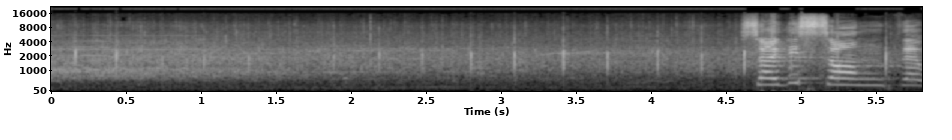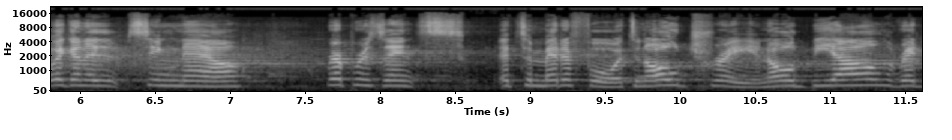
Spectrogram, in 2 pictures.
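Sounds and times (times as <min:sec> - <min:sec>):
audience cheering: 0:00.0 - 0:06.5
speech: 0:04.7 - 0:11.6.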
